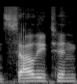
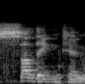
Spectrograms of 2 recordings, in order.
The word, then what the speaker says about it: Southington: also owner of hemlock hills rv sales in sallington connecticut did i get that right chris yeah pretty close it's everybody uh it's southington which is your pronunciation for the way it's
